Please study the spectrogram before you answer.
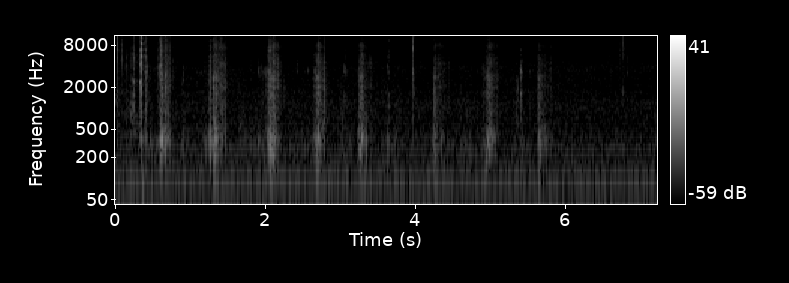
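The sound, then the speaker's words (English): Crunching and chewing of pizza-flavored chips: many sharp, crisp crunches at irregular intervals, each biting down through the chips, fairly faint and heard alone without talk. “Looks like a barbecue chip, actually. If this tastes like barbecue, I'm going to be mad. Because it's supposed to taste like pizza.”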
